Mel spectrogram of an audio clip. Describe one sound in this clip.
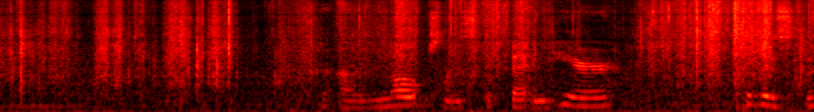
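A plastic bag crinkles and rustles in a woman's hands.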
